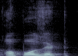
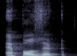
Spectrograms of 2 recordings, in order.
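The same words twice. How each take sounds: First: Opposite with a rounded "o" start, o-po-zit; teacher contrasting opposite; opposite, the wrong word. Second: अपोजिट with an open "a" start, a-po-zit; teacher's careful apposite; apposite, not opposite. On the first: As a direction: say opposite with the "o" of "hot" to set it apart. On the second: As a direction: say अपोजिट as "apposite", first vowel like "a" in "apple". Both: Shown as a demonstration. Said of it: "not opposite".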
